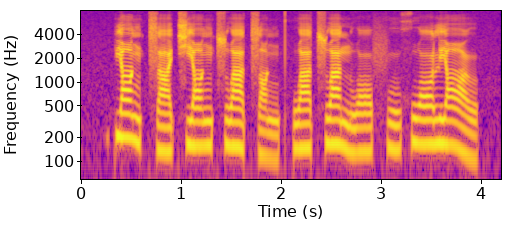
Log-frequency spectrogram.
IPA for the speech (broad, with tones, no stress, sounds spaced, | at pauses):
p j ɑ˥˩ ŋ t͡s ä˧˥ t͡ɕ j ɑ˥ ŋ t͡s w ä˥˩ t͡s ɑ˨˩ ŋ pʰ w ä˥ t͡s w a˥˩ n w ɔ˧˥ f u˧˥ x w ɔ˥ l j ɑ˥˩ ʊ̯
